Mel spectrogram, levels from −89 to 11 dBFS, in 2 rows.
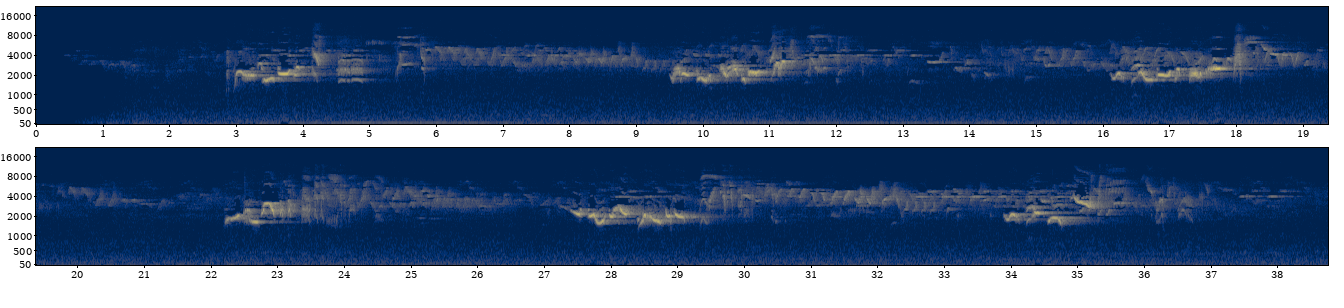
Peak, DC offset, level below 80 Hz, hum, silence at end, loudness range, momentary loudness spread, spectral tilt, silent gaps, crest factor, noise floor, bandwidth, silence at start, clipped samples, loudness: -4 dBFS; under 0.1%; -72 dBFS; none; 2.5 s; 21 LU; 27 LU; 3 dB/octave; none; 24 dB; -74 dBFS; 13 kHz; 3 s; under 0.1%; -19 LUFS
